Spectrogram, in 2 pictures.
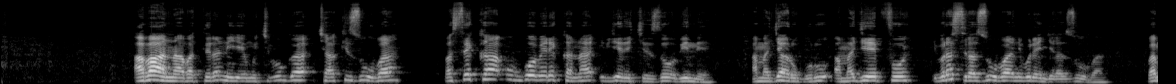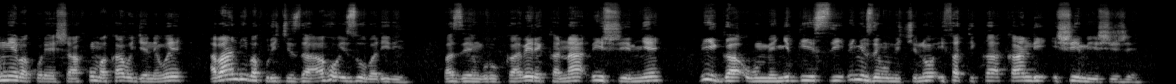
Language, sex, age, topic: Kinyarwanda, male, 18-24, education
